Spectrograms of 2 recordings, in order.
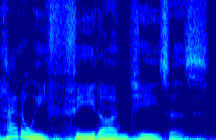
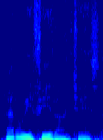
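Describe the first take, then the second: First: Said in the usual way. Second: "How do we feed on Jesus?" repeated much softer, almost to himself; quiet repeat. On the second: Shown as a demonstration. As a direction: let the repeated question drop to a hush.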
